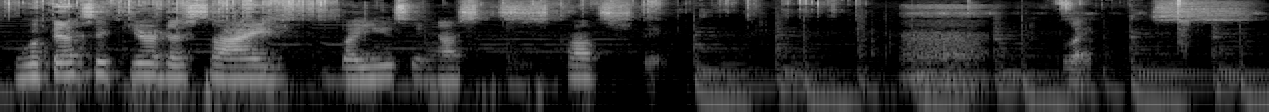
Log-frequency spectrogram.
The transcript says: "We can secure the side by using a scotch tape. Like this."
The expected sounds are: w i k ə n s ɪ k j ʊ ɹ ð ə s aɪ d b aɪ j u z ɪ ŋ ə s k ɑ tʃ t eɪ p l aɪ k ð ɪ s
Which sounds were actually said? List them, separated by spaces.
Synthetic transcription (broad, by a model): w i k ə n s ɪ k j ʊ ɹ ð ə s aɪ d b aɪ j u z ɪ ŋ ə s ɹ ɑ s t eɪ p l aɪ k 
